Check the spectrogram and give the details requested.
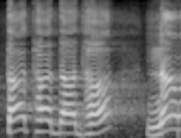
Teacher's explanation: जीभ जो है वो ऊपर के दांतों को स्पर्श करती है और फिर ध्वनियां बाहर निकलती है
